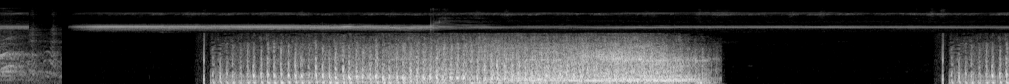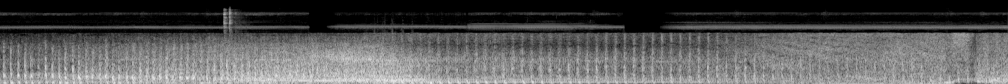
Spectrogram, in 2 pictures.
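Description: Stovetop moka pot on a gas burner, hissing and gurgling loudly as the coffee spurts up into the upper chamber. It comes in two long stretches split by a short, much quieter gap a little after halfway.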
